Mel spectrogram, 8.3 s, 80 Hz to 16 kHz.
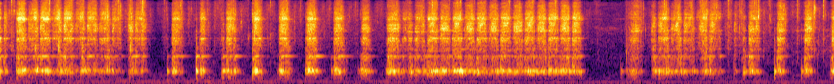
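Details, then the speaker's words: Classic Mini 1380 engine, hand lapping a valve into its seat for a couple of minutes; steady, even gritty back-and-forth rasp with pauses to turn: good valve-to-seat contact. "You can hear that that's got quite nice kind of contact between valve and seat. So I think that's actually quite a good seat there, really."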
